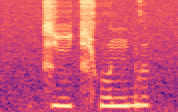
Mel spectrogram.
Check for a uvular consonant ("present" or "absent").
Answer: absent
